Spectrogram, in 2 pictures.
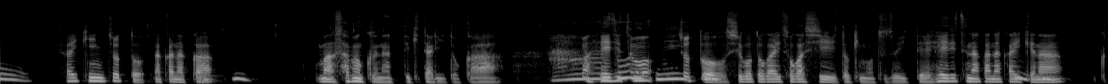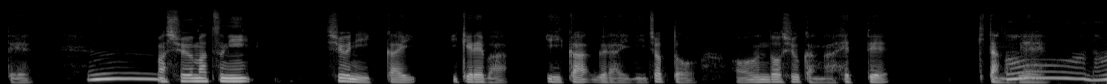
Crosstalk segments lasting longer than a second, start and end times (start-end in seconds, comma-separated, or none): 5.8-7.3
